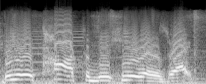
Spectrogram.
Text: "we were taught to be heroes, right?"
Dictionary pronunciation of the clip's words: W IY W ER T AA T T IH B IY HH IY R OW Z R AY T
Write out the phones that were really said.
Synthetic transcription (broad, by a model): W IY W ER T AA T T IH B IY HH IY R OW Z R AY T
